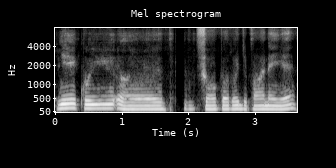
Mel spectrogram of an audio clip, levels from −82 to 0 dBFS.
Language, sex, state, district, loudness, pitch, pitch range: Hindi, male, Haryana, Jhajjar, -13 LUFS, 125 Hz, 120-140 Hz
